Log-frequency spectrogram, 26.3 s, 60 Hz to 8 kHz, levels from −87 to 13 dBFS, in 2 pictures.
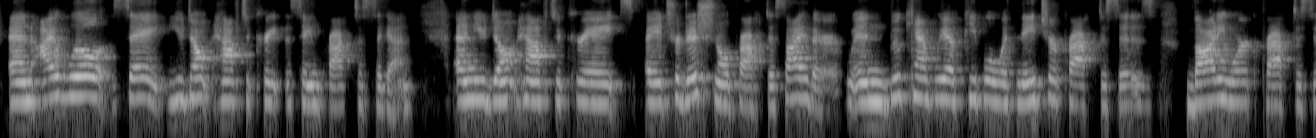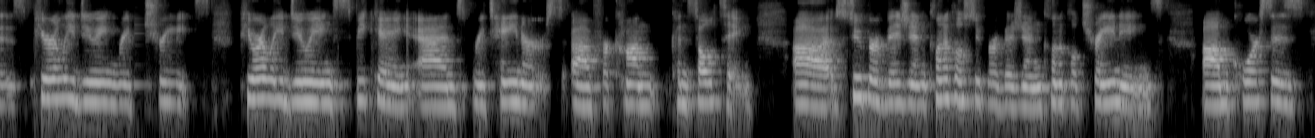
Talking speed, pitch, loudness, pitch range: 125 wpm, 210 Hz, -26 LUFS, 195-225 Hz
